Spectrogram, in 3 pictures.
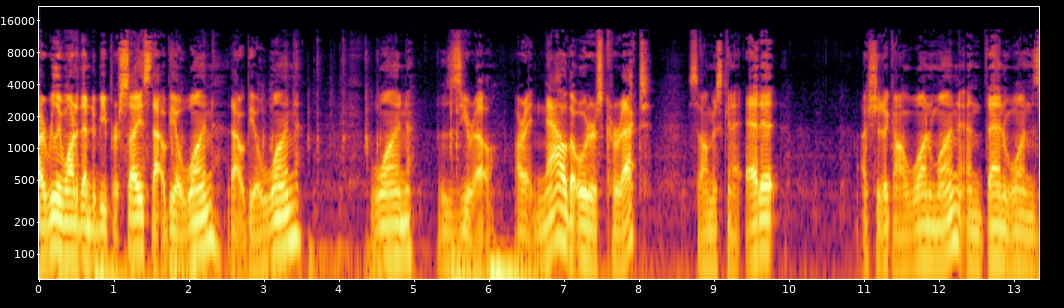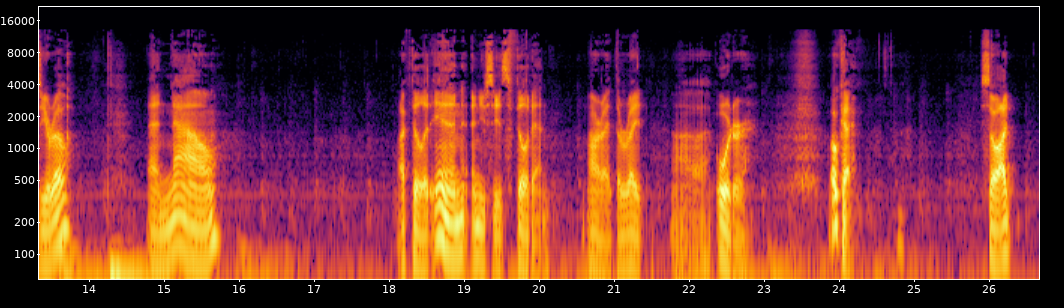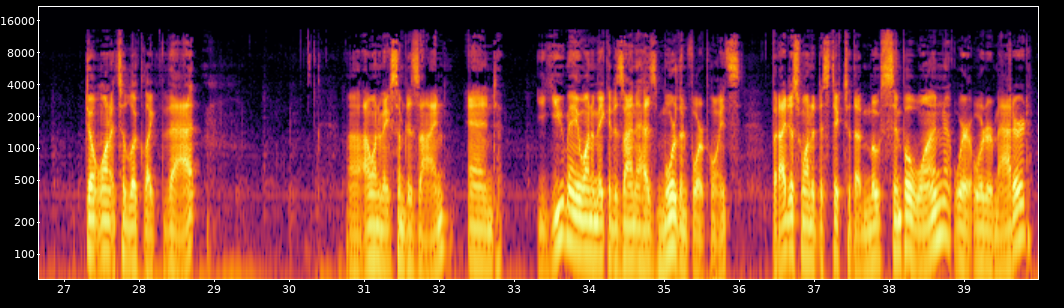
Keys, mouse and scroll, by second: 0.2 click, 2.0-4.1 typing, 5.7 0, 8.4 click, 11.4 click, 11.6 1, 13.0 click, 13.8 0, 15.1 click, 15.9 click, 17.9 click, 23.5 middle click, 27.0 click, 27.7 middle click, 28.6 click.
